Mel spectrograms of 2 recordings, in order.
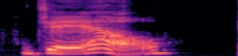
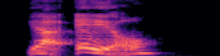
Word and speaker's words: Ya'el: Her name, often pronounced Jael in English, is pronounced Ya'el in Hebrew.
